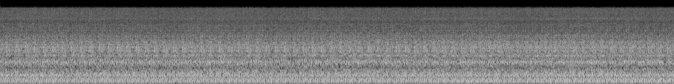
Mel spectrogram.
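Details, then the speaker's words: 1994 Mazda Miata, about 56,000 miles, first start after replacing the timing belt, water pump, radiator, hoses, thermostat and seals: steady, even idle with no knocks or misses, sounding better than ever. "I think sounds better than it's ever done before"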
